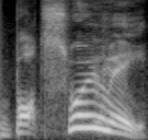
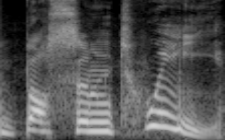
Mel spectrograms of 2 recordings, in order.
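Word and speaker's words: Bosumtwi: straight that I realized it wasn't the Botswumi, it's a Bosumtwe. I got me syllables wrong.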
